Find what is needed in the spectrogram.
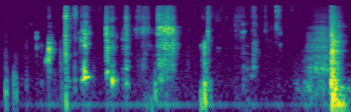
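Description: Near silence with a few faint, scattered clicks and crackles.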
